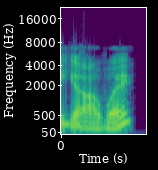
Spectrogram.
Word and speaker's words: Yahweh: name that we're not exactly sure of the pronunciation. Some people say Yahweh.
